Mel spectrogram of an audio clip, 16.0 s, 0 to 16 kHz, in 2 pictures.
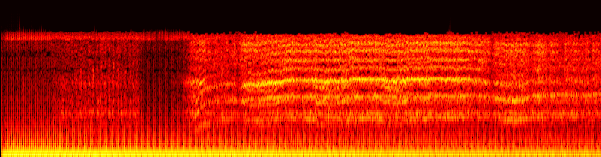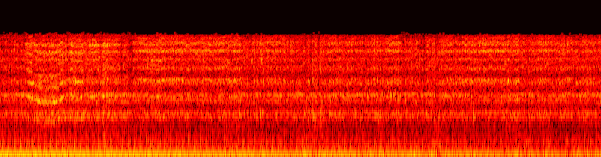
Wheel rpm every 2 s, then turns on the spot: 10, 120, 220, 230, 230, 230, 230, 230.
0-2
